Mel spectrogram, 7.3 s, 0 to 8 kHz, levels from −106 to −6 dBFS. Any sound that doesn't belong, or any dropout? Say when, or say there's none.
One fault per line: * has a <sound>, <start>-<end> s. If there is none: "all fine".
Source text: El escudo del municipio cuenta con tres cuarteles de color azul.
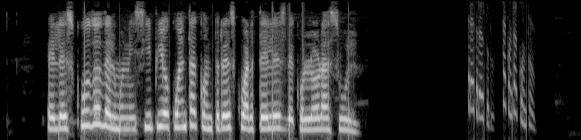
* has a chirp, 5.8-6.7 s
